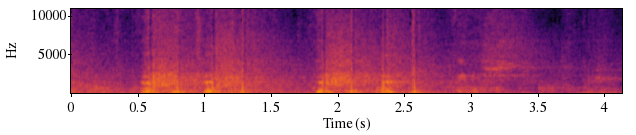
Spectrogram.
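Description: Boxing gloves striking a trainer's padded training sticks a few times during a sparring drill, with short shouted calls in between.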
